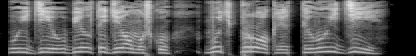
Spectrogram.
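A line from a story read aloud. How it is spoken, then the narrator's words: Angry menacing shouting. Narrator (Russian): Гневно, грозно кричала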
